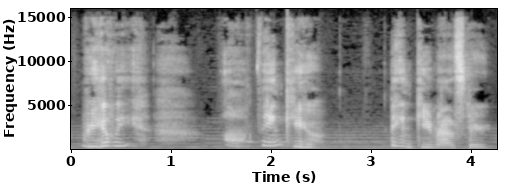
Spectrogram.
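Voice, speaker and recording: A woman voicing a timid, clingy young catgirl pet in an ASMR roleplay, soft and girlish, with meek, hesitant, stammering, apologetic speech. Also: sits high. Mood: grateful, amazed.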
